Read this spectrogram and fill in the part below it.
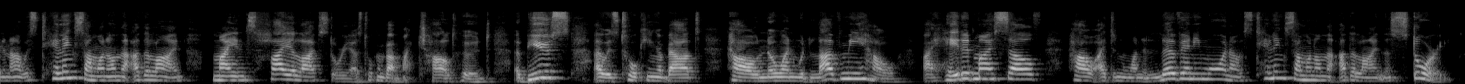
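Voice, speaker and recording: A woman's voice: medium pitch, lively intonation, fairly quick, few pauses. A woman, telling a candid storytime vlog and swearing freely. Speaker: vlogger.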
